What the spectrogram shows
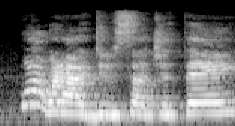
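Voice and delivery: demanding, insistent tone. The narrator answers a question put to them, demanding. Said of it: "I demanded to know".

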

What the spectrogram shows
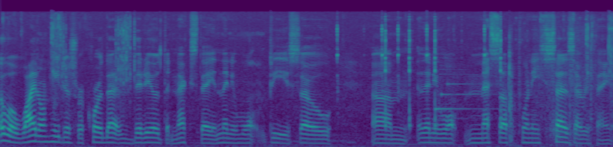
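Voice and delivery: ordinary delivery

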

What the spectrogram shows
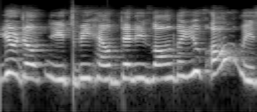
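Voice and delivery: sweet good-witch character voice. Told in college they sound like Glinda, the speaker tries her voice: Glinda the Good Witch voice. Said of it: "I tried her voice".

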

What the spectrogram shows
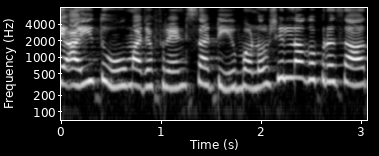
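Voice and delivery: ordinary talk, nothing marked

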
